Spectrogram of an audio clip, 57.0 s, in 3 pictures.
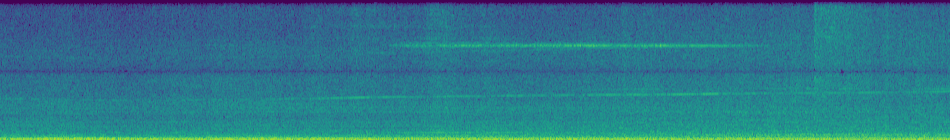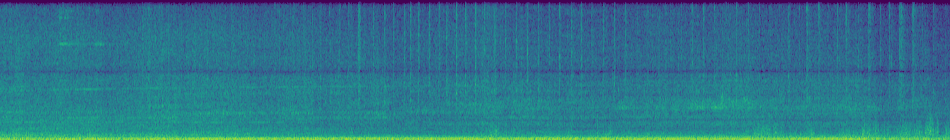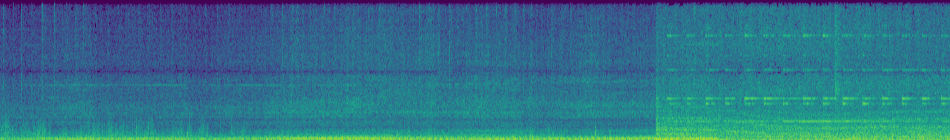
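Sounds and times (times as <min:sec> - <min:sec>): locomotive engine rumble: 0:00.0 - 0:57.0
faint high squeals: 0:05.6 - 0:16.5, 0:17.1 - 0:21.5.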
